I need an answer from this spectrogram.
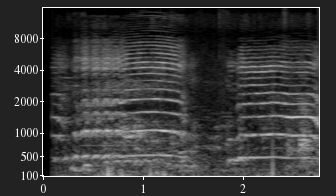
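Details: Goat on a goat farm giving two long, wavering bleats rich in harmonics, the first lasting about a second and a half and the second following after a brief pause.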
